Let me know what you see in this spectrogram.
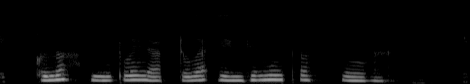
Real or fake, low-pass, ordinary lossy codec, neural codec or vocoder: fake; 10.8 kHz; MP3, 64 kbps; codec, 24 kHz, 0.9 kbps, WavTokenizer, medium music audio release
